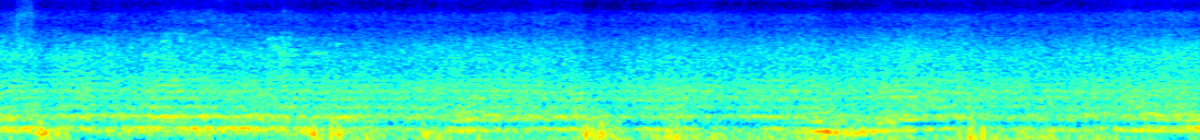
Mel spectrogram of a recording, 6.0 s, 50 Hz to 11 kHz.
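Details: Swarm of honey bees flying around a hive entrance on a sunny February day, recorded under a foot away on a GoPro Hero 7 Black: continuous droning buzz with pulsing low swells as individual bees zip past.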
